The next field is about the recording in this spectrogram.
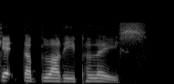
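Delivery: ordinary delivery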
